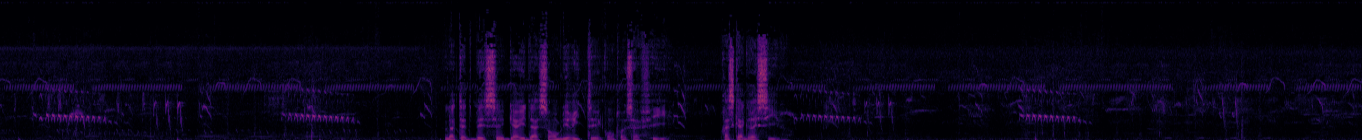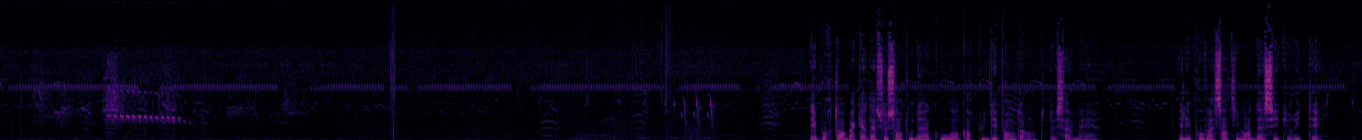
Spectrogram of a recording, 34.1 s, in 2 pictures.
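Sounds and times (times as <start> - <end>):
soft bird chirps: 0.0 - 23.0
high insect buzz: 0.0 - 27.2.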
